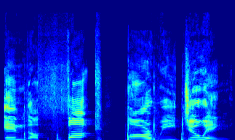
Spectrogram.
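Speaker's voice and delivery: slow, loud, high exasperation; exasperated outrage. Real, not acted. Host fuming about the foul review to cohost, slow and loud. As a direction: drag it out in disbelief.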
